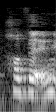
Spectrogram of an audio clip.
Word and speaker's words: Hodan: to pronounce my name because the D in English is a little bit different to the alphabet in my language. So the Hodan, it's a mix between a D and a TH.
